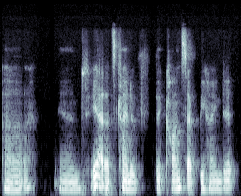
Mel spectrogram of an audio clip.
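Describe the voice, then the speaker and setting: A woman's voice: low voice, steady tone, measured pace, vocal fry, mellow. A young woman from Iceland, a composer answering interview questions in a casual, chatty way, full of "like"s and self-corrections.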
